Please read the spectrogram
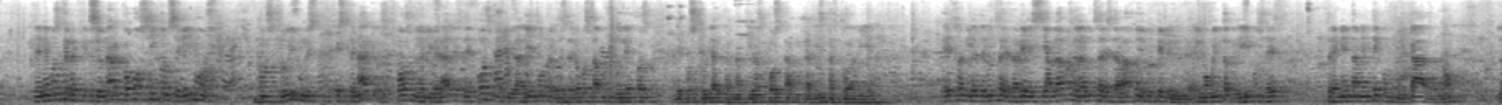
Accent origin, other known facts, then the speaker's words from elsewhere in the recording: Basque Country, Spain; now in Bolivia; aunque soy vasco de identidad y boliviano de adopción y nacionalizado, pero ahora estoy pensando como europeo.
